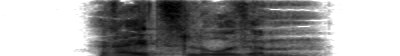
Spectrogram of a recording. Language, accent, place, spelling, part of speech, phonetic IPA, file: German, Germany, Berlin, reizlosem, adjective, [ˈʁaɪ̯t͡sloːzm̩], De-reizlosem.ogg
- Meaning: strong dative masculine/neuter singular of reizlos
